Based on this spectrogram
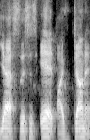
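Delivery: ordinary talk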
